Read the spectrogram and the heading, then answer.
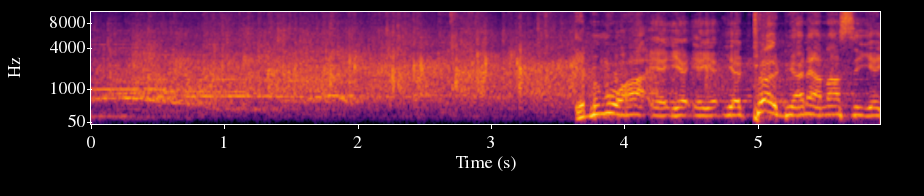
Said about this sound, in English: Can you give God a clap?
